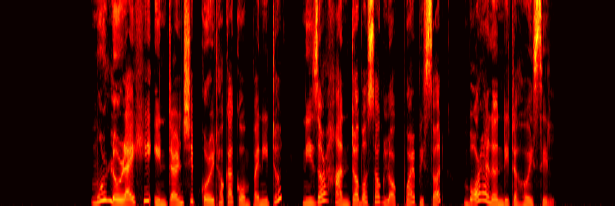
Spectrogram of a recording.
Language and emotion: Assamese, happy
